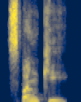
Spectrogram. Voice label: "spunky", Indian

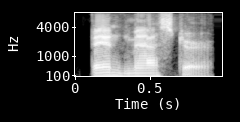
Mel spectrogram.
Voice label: "bandmaster", American

